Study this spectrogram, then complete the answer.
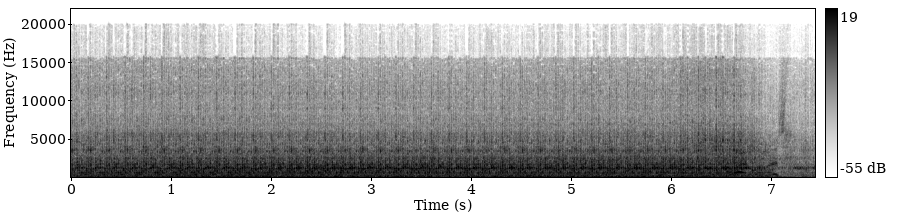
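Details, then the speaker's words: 7.3 turbo diesel van at steady idle after new alternator fitted and serpentine belt rerouted correctly; charging, no dash lights, even diesel clatter, no belt squeal or chirp — normal healthy idle. "As you just saw, guys, the old 7.3 is running good now, and we've acquired Justin."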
